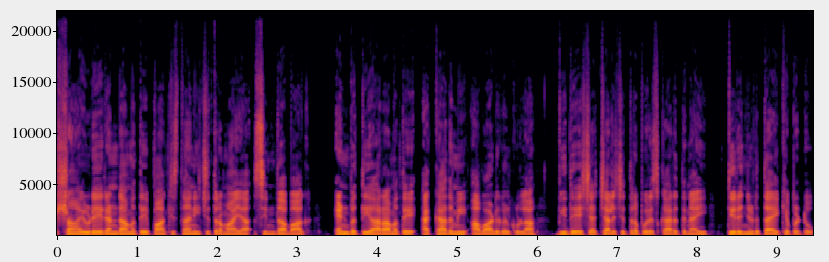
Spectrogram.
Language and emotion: Malayalam, neutral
